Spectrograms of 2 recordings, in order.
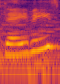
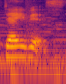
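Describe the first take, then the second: First: The name ends with an 'eez' sound. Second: The name ends with an 'iss' sound. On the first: This is the form the speaker uses. "So I go by Davies" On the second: This is the form used in Wales. "if you're actually back in Wales, Davies, even with the E, is Davis"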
